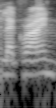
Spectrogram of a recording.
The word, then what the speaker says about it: Lagrein: See, we go back to the German pronunciation, right? The Italians would say Lagrein because that's how it's spelled, but it's actually Lagrein, and it's a Germanic name.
